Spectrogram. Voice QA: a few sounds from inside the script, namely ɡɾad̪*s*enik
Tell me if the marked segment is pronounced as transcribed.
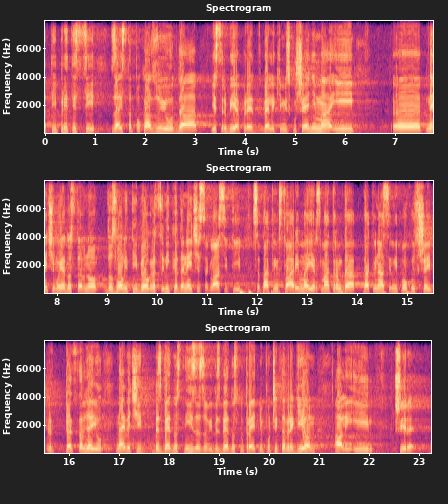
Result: yes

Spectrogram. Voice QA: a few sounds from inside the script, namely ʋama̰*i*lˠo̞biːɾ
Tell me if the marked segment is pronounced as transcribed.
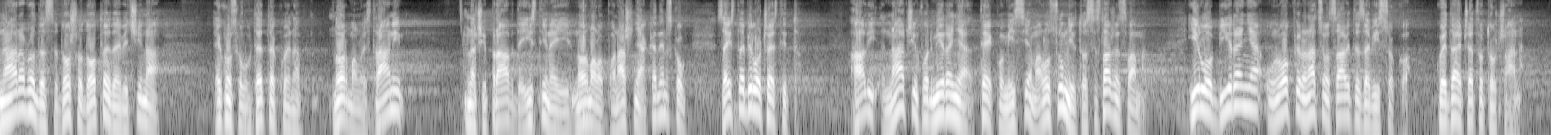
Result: yes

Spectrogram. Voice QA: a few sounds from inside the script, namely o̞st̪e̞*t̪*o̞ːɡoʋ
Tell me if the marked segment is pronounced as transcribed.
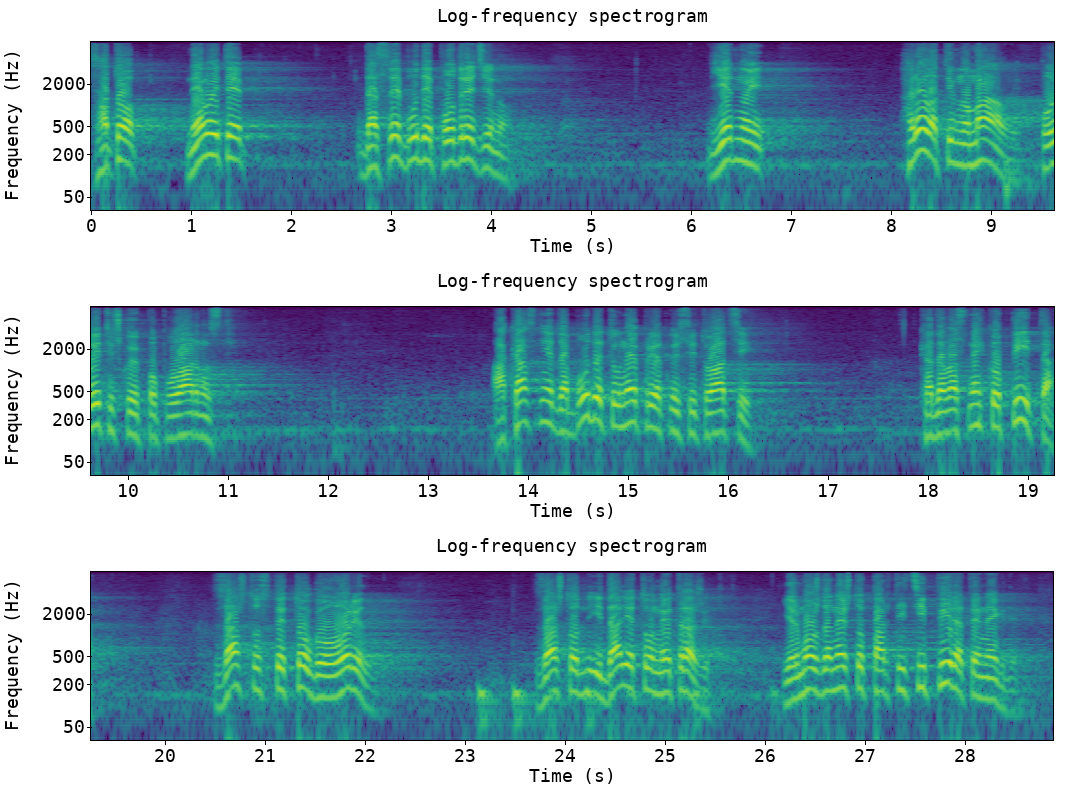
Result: yes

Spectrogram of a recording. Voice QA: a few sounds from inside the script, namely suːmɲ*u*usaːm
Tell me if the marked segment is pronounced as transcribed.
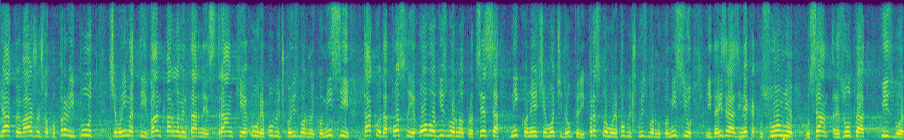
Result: yes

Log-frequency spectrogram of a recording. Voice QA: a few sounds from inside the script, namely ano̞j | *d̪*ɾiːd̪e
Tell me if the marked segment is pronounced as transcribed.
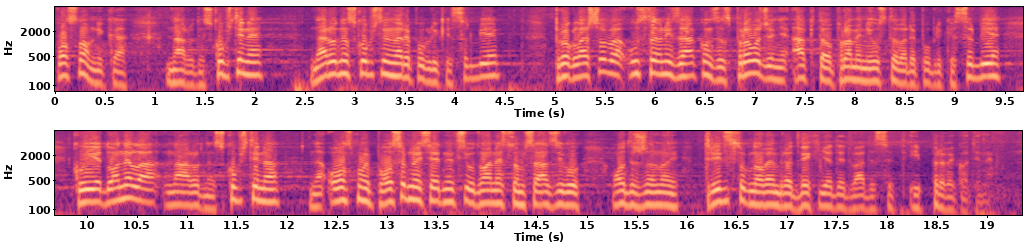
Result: no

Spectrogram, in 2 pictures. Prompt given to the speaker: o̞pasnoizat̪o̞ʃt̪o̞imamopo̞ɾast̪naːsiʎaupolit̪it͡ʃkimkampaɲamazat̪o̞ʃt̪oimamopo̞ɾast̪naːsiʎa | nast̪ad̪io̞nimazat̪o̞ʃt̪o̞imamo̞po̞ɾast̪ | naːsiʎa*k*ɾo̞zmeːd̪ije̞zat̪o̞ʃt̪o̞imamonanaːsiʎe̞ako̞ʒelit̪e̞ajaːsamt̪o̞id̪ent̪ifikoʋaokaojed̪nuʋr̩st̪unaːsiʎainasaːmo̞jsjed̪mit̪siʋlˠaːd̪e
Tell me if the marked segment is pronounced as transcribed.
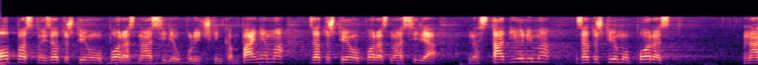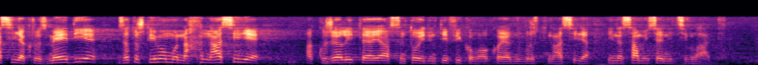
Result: yes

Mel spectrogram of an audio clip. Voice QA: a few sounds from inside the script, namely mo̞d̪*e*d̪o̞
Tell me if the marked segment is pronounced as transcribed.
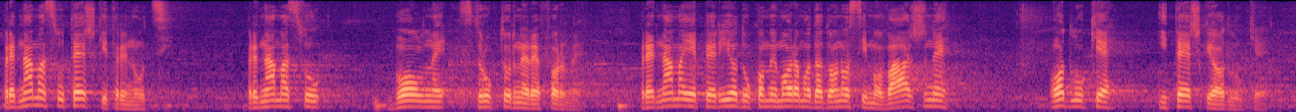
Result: no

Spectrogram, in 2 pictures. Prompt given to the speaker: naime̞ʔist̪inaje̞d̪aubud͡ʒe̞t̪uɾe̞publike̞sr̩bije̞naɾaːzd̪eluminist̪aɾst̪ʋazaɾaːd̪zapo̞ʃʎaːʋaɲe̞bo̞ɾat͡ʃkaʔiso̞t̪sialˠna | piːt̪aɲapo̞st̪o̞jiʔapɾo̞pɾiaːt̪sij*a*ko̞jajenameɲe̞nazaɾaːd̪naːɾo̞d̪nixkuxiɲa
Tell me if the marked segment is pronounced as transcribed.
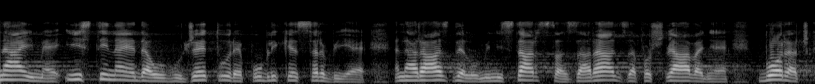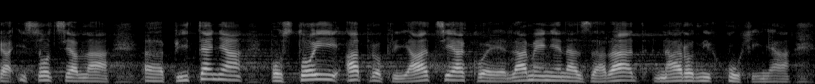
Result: yes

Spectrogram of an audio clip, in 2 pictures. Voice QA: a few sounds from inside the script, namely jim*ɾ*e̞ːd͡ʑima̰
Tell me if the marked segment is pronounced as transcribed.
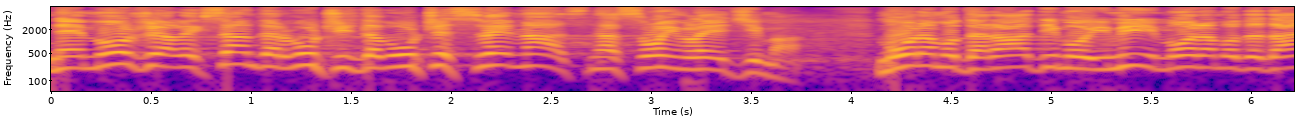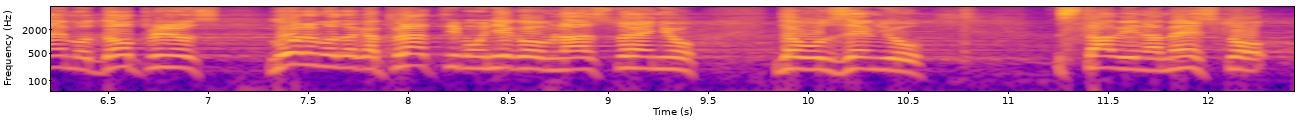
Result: no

